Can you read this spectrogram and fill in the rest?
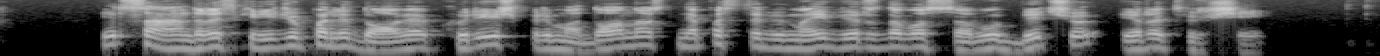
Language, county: Lithuanian, Kaunas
